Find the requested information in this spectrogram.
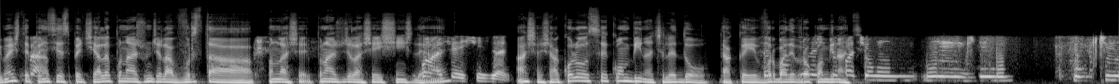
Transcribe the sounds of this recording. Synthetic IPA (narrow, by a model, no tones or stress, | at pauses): ppɾime̞ʃt̪e̞pe̞nsije̞spe̞t͡ʃialəpɨnəaːʒund͡ʒe̞lavɨrst̪apɨnəlaʃa̰jpɨnəaːʒund͡ʒe̞laʃajʃt͡ʃint͡ʃʲd̪eanlʃajt͡ʃint͡ʃʲd̪eanʲa̰ʃaʃiako̞lo̞se̞ko̞mbinət͡ʃe̞le̞d̪o̞wəd̪akəje̞vo̞rbad̪eveokombiai̥jeuunʃd̪iu | ut͡ʃi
